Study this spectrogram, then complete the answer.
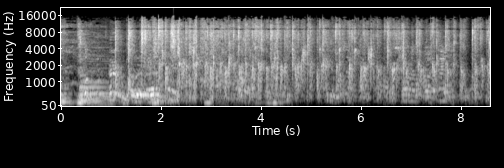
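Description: A man sings along with the guitars.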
